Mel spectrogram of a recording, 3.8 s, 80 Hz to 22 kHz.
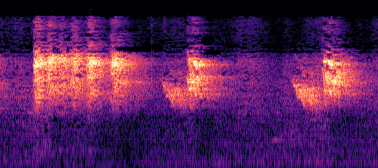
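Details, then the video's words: Pet budgerigars (parakeets) chirping and chattering: three bright, buzzy bursts, each sweeping down then flaring high, spaced about 1.5 seconds apart in a quiet room. "Listen to These Cute Budgies chirping Nonstop!"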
